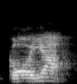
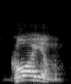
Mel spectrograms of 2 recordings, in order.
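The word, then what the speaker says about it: גוי: Pronounced in the Hebrew, Goya. Goya. The Yiddish man says Goyim or Goyim or whatever the hell he says. That's not the proper pronunciation for the word Gentile in Hebrew. It is Goya.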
